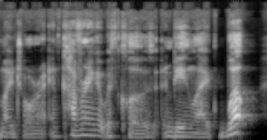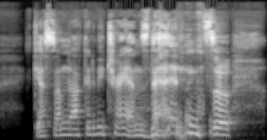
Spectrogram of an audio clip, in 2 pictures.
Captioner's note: laughter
